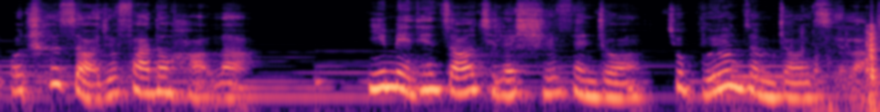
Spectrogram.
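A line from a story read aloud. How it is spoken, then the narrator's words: Unhurried soft scolding. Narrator (Chinese): 吴婷倒是不紧不慢的，轻声的数落女儿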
